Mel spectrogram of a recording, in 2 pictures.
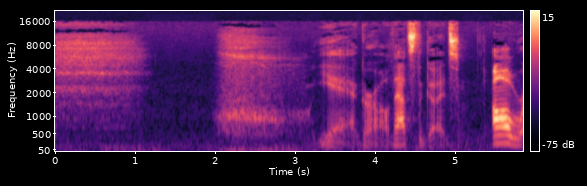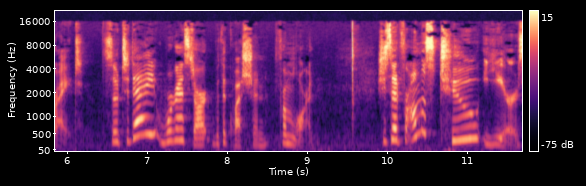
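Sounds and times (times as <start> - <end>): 
deep breath during a guided breathing exercise: 0.0 - 1.3, 2.0 - 3.2
speech: 3.3 - 9.2, 9.9 - 11.6.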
